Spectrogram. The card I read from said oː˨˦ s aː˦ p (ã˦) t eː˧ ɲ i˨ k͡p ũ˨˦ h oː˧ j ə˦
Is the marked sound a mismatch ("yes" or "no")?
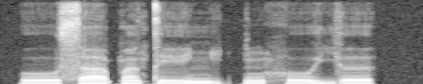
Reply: no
